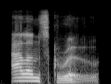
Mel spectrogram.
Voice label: "Allen screw", British

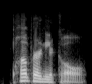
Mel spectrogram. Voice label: "pumpernickel", American

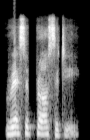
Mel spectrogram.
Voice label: "Reciprocity", Indian

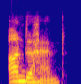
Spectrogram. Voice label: "underhand", Indian

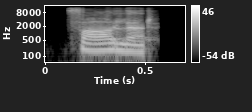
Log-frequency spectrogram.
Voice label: "foulard", Indian

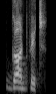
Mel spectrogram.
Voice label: "godwit", Indian

